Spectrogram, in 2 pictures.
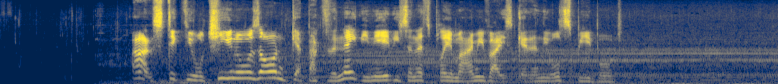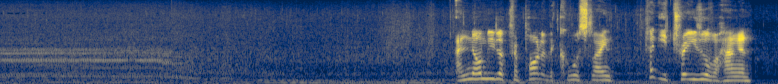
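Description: A motorboat engine roars steadily as the boat speeds across water.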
